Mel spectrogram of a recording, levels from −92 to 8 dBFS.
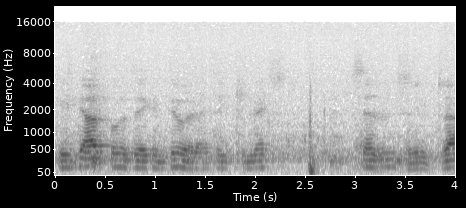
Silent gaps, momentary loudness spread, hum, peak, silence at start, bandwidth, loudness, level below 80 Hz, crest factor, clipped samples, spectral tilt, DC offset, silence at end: none; 13 LU; none; -12 dBFS; 0 s; 16 kHz; -34 LUFS; -50 dBFS; 20 dB; under 0.1%; -6.5 dB/octave; under 0.1%; 0 s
